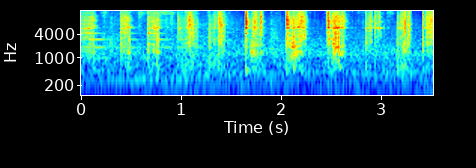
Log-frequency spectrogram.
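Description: Papaya salad ingredients (grated papaya, fish sauce, tamarind, lime, noodles and cabbage) are mashed and stirred together in a bowl, a steady run of scraping, squishing strokes roughly three per second, with a few louder rasps toward the end and no talking.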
